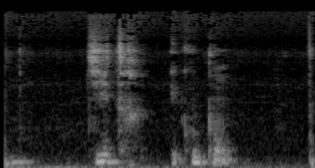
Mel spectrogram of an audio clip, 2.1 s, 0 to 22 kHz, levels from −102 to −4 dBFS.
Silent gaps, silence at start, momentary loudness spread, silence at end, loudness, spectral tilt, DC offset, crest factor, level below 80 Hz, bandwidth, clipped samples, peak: none; 0.05 s; 19 LU; 0 s; -43 LUFS; -3 dB/octave; under 0.1%; 22 dB; -68 dBFS; 16.5 kHz; under 0.1%; -26 dBFS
